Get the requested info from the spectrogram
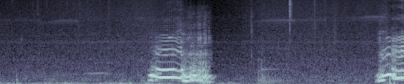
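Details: Lion at Olare Orok producing two loud, strained roar-like calls about three seconds apart, each a rich harmonic moan with a rough, grunting edge, over quiet outdoor background.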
